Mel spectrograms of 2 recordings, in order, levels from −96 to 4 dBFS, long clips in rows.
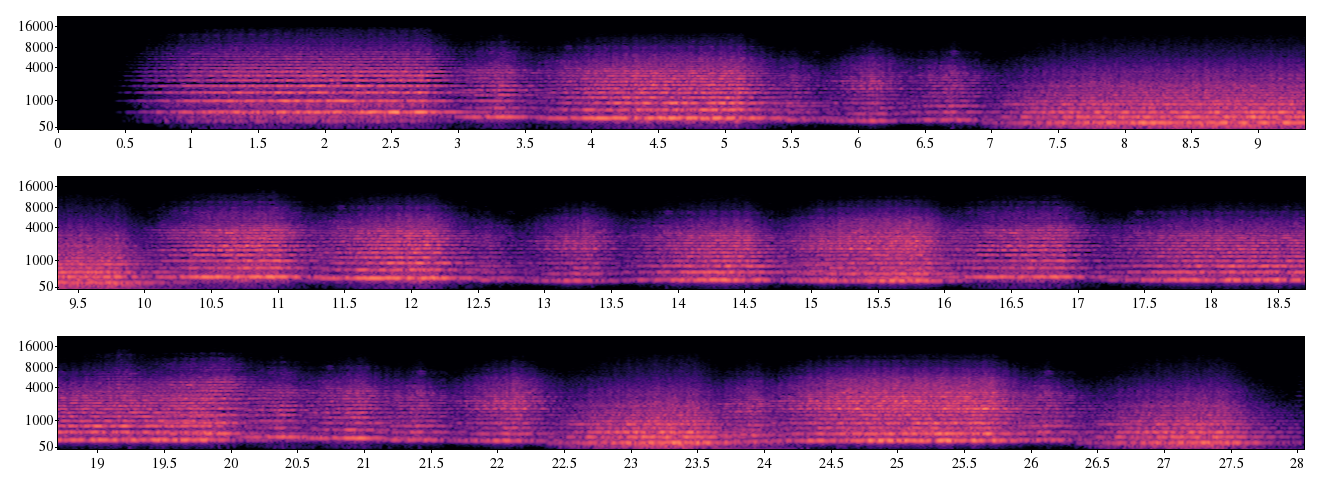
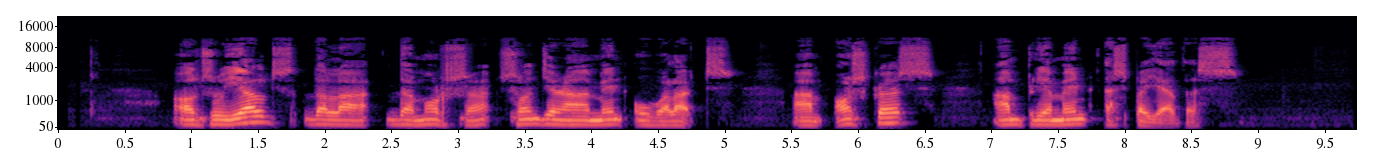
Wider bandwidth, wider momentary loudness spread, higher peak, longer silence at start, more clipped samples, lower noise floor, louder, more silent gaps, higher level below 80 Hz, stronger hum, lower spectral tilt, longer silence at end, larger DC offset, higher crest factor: first, 13 kHz vs 11.5 kHz; first, 16 LU vs 12 LU; second, -14 dBFS vs -6 dBFS; second, 0.6 s vs 0.85 s; neither; first, -87 dBFS vs -72 dBFS; second, -30 LUFS vs -25 LUFS; neither; first, -62 dBFS vs -68 dBFS; neither; about the same, -5 dB/octave vs -5 dB/octave; second, 0 s vs 0.9 s; neither; about the same, 18 dB vs 20 dB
